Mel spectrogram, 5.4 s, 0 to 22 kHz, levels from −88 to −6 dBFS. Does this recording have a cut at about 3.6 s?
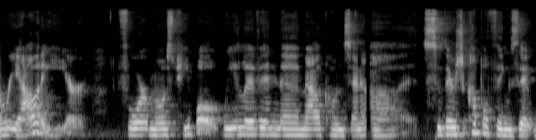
yes; 1 cut; at 3.6 s

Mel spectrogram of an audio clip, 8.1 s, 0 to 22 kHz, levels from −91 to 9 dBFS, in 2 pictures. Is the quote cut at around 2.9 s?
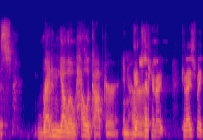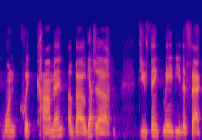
yes; 1 cut; at 2.9 s

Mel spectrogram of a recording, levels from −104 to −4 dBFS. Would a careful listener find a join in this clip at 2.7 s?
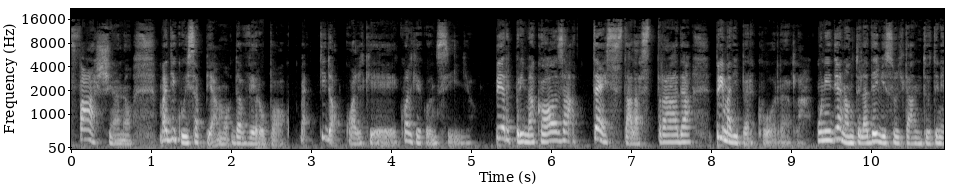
yes; 1 cut; at 2.7 s

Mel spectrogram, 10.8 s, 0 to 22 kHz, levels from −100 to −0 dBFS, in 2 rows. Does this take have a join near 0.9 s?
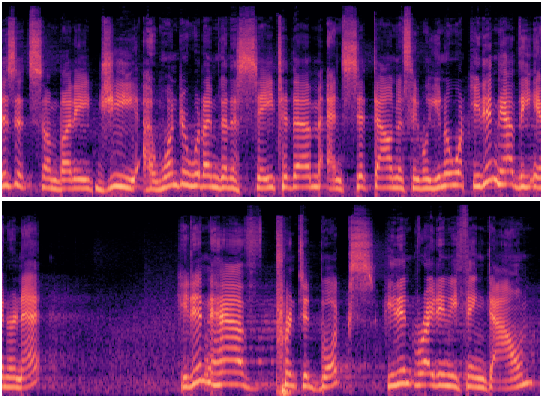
yes; 2 cuts; at 0.9 s, 4.6 s

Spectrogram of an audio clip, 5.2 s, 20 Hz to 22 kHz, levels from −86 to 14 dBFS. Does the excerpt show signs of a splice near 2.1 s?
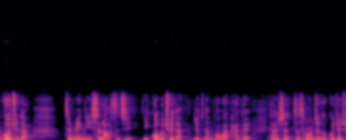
no; 1 cut; at 4.0 s

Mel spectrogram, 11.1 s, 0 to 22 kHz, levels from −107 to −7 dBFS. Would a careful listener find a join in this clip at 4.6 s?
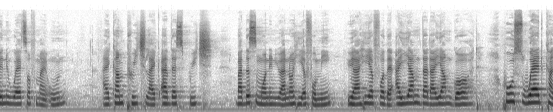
no; 1 cut; at 6.9 s

